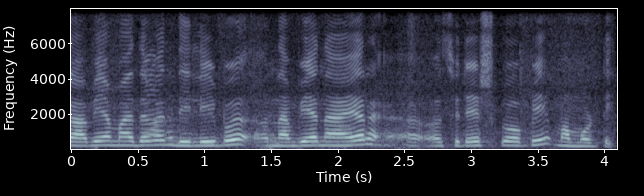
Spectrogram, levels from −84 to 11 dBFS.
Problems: none marked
